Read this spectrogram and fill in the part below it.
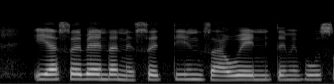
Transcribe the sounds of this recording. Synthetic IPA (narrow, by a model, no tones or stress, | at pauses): ijasɛɓɛntʼanɛsetʼind͡zʱawenitʼemiɓuːsɔ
